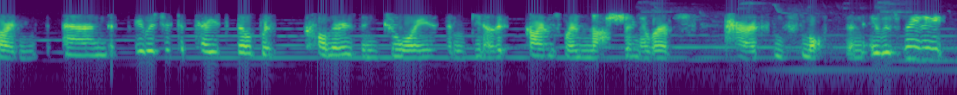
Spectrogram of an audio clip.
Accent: Venezuela; English is a second language; So I grew up in Venezuela of the 70s and 80s, which is completely different, of course, from the Venezuela today.

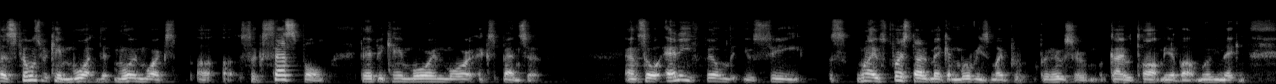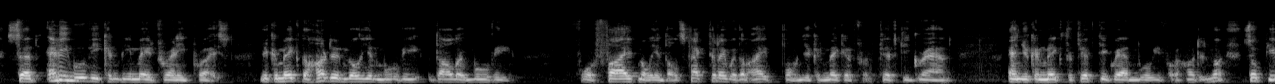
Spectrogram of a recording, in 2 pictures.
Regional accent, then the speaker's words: Chicago, Illinois, United States; I grew up in Chicago, State Street, State Street.

